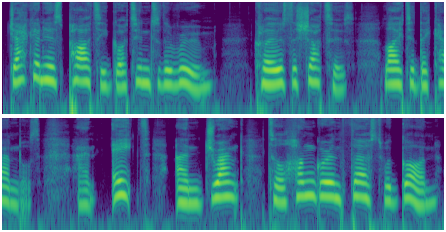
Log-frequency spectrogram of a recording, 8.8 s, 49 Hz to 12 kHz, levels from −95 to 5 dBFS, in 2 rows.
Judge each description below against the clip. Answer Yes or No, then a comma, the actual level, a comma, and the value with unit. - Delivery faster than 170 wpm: No, average, 165 wpm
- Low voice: No, high, 215 Hz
